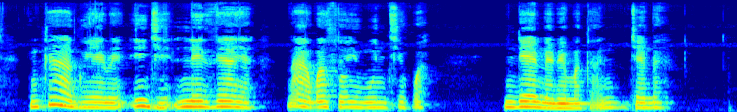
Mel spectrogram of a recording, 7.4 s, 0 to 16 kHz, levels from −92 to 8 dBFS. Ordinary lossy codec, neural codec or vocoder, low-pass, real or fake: AAC, 48 kbps; none; 14.4 kHz; real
